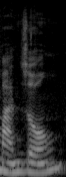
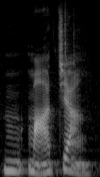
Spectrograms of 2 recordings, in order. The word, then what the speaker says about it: Man-Jung: I like to be called Man-Jung, but usually Westerners pronounce me as Ma-Jung. So It's a gamble.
